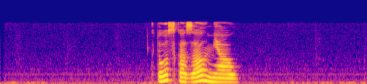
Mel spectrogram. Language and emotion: Russian, neutral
